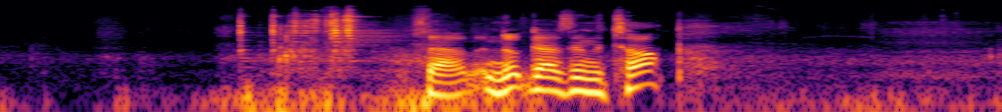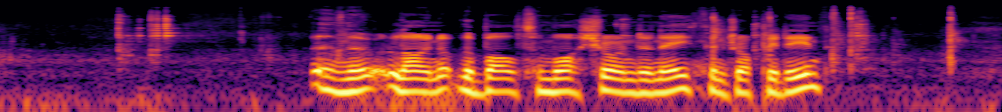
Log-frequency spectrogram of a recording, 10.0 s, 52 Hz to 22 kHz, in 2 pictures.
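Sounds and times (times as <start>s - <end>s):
metal fixings clinking on bracket: 1.1s - 2.2s, 5.0s - 10.0s.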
